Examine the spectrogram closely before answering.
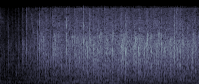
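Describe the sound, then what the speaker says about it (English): A large crowd bursts into sustained clapping and cheering after a campaign speech in the Batman Telltale video game, rising quickly and holding loud and dense without any talking. "If only Mr. Wayne, my campaign's largest backer, could have heard that applause, he would well, there he is."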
